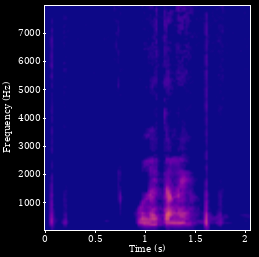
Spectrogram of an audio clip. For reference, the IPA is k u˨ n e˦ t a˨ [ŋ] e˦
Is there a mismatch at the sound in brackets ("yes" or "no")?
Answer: no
